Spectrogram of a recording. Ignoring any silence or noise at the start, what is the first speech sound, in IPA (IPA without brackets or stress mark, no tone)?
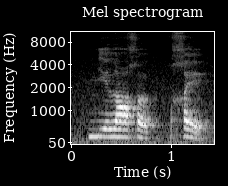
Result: nʲ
